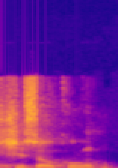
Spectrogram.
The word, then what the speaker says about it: Chisaokwu: Um, yeah, my name is Chisoku, but you can call me Chisa. I mean, if you get to pronounce the full name, you score extra extra points.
